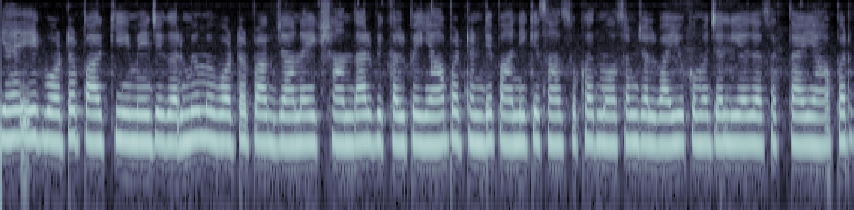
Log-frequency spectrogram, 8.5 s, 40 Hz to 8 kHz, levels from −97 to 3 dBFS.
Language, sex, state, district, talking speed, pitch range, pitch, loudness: Hindi, female, Chhattisgarh, Raigarh, 240 wpm, 215-225 Hz, 220 Hz, -23 LUFS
